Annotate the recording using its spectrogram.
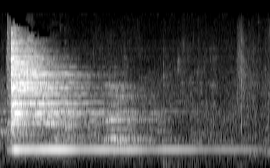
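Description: A bell struck once, sudden and loud, then ringing out with a steady low tone that fades over about three seconds: the ring bell that starts the first round.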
